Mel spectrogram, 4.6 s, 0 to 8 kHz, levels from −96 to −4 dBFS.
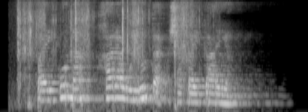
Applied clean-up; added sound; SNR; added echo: none; Walk, footsteps; 6 dB; reverberation time 0.9 s.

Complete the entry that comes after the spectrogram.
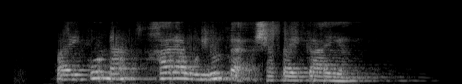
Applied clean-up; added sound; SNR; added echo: neural separator model SepFormer DNS4.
